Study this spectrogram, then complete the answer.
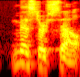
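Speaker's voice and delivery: plain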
